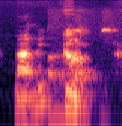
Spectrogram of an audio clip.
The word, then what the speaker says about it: Abitur: জি ভাই, আবি টুর মানে সবগুলোর ভাওয়ালের ইন্ডিভিজুয়াল উচ্চারণ হবে। হ্যাঁ, এ বি আই আবি টি ইউ আর টুর, আবি টুর Abitur.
